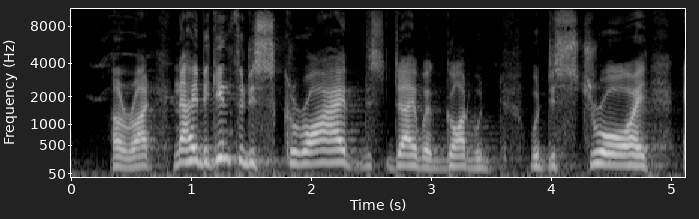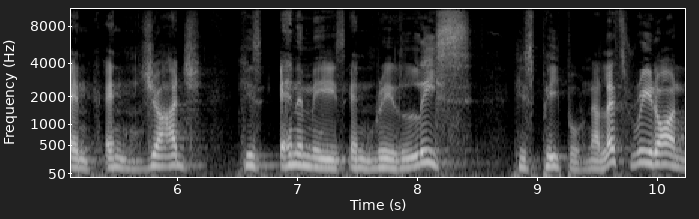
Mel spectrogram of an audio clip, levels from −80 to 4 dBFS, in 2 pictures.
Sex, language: male, English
